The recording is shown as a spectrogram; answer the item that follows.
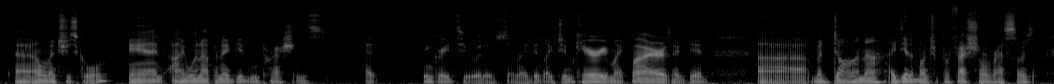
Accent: Hamilton, Ontario, Canada; I was born in Hamilton

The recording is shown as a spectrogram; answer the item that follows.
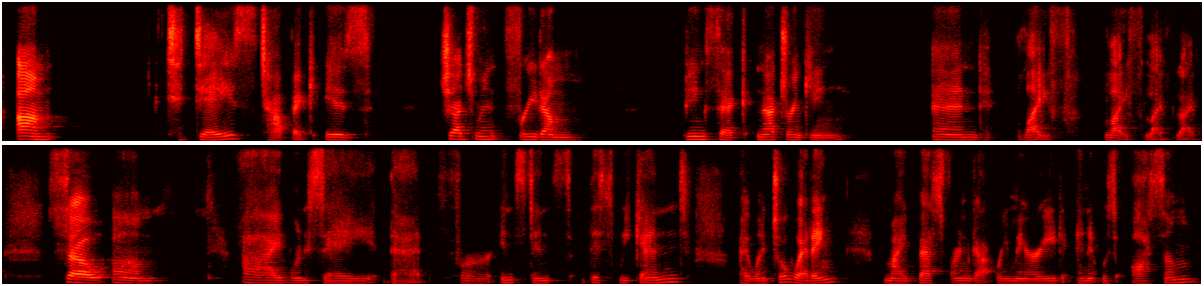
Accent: Midwest, United States; I grew up in the Midwest

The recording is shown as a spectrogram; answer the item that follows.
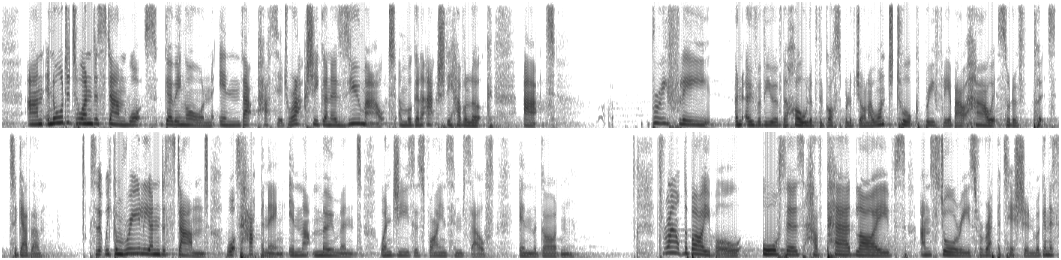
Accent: Dawlish, South West England, United Kingdom; So I'm originally from Devon. I am from Dawlish, and I think I'm now on my 30th ever home.

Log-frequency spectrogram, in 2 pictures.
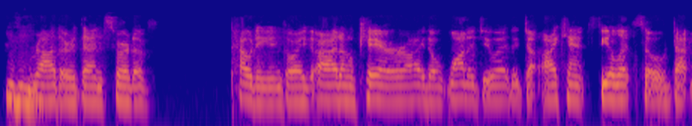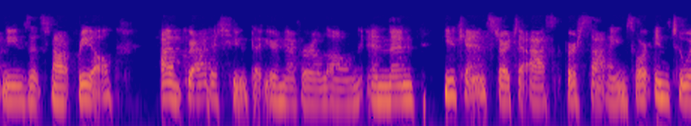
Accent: Canada; I am Canadian

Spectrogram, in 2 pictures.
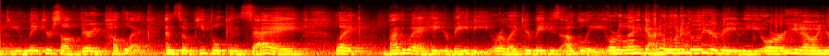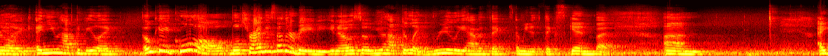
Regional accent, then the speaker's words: New Jersey, United States; now in Portland, United States; I'm from Jersey

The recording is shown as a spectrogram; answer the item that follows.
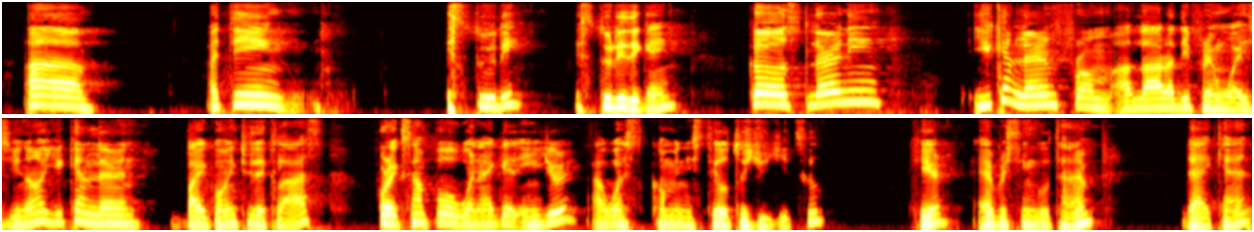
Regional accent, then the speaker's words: Mexico; moved away; I come from Mexico

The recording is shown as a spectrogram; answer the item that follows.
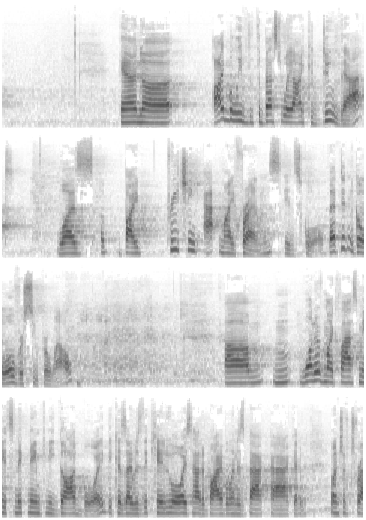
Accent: North Carolina, United States; I grew up in the South, in North Carolina.

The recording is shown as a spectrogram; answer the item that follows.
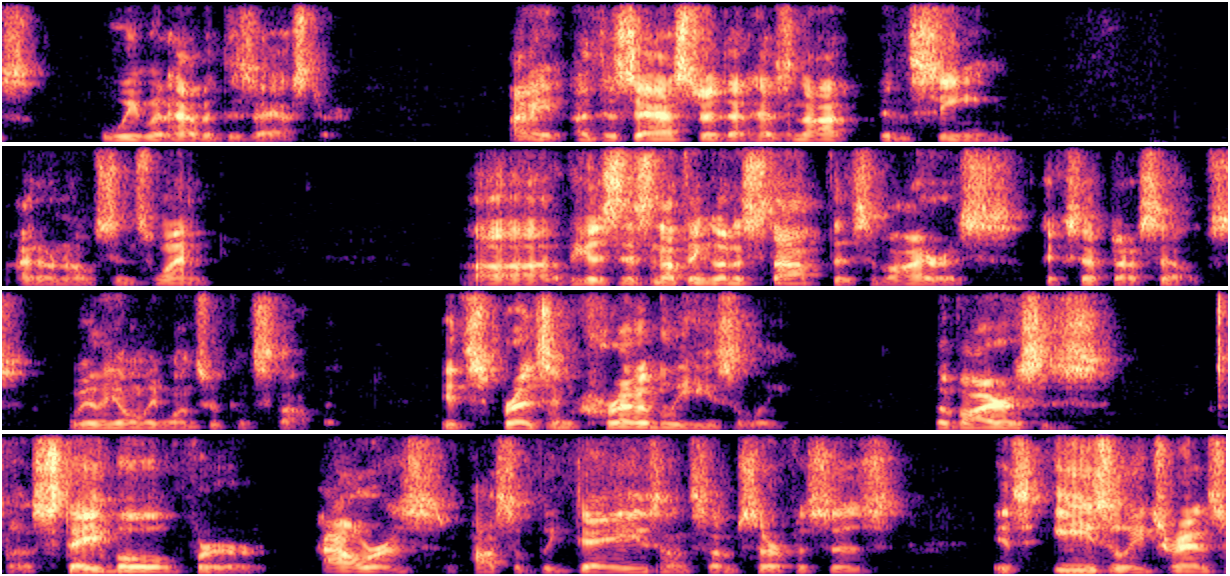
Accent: New York City, New York, United States; also born or lived in suburban Maryland; now in Maryland, United States; I'm a New Yorker

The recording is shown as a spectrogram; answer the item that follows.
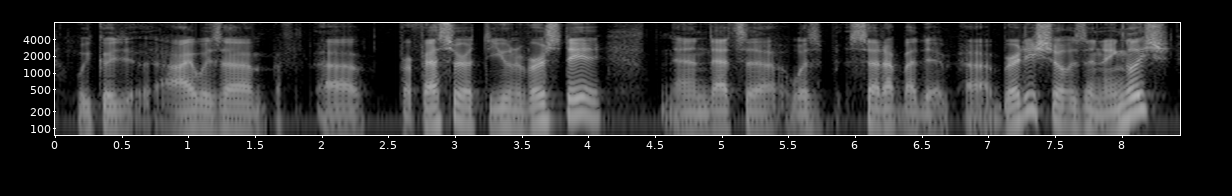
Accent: Holland, Michigan, United States; moved away as an adult; I was born and raised in Holland, Michigan

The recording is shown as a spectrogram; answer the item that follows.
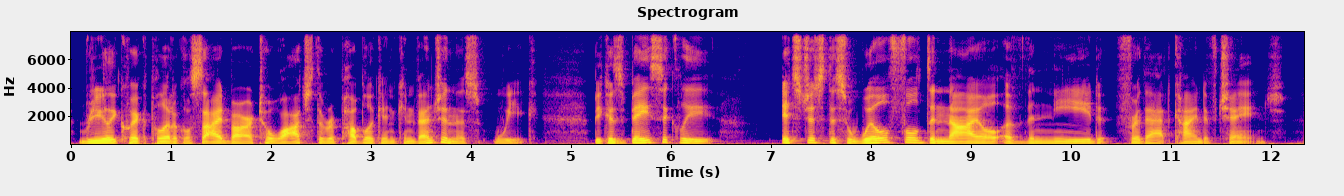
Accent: Minnesota, United States; now in California, United States; I'm from Minnesota.

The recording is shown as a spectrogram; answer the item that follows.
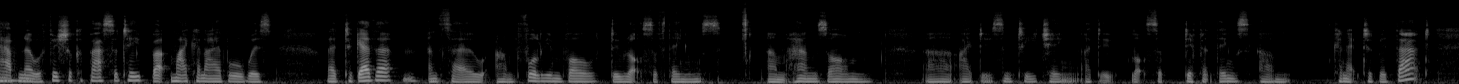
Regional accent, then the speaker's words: England, United Kingdom; moved away as an adult; now in Dayton, United States; as you can probably begin to tell, I'm not from Dayton, Ohio. I live in Dayton, Ohio now, but I was originally born in England, and I lived there for 45 years, give or take.

